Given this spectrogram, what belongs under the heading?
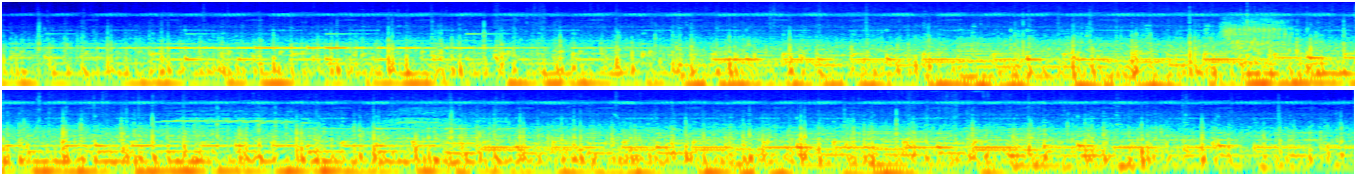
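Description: Horses in an open mountain pasture in Romania's Rodna Mountains, steady hoof clip-clop under continuous outdoor ambience with a couple of whinnies around the middle, fairly close and moderately loud.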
